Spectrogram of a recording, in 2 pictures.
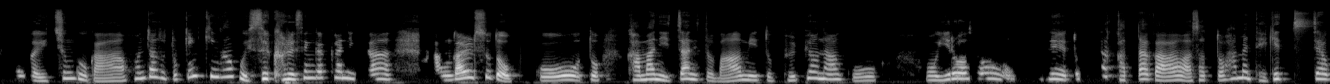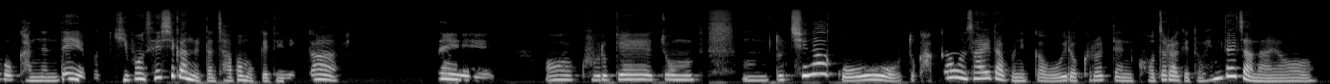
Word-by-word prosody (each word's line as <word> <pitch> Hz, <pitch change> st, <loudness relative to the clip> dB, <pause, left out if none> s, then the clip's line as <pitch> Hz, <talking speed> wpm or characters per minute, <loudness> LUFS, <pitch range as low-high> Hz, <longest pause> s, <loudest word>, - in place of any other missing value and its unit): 뭔가 195 Hz, -2 st, -4 dB
이 160 Hz, -, -2 dB
친구가 165 Hz, -, -1 dB
혼자서 295 Hz, +1 st, +2 dB
또 225 Hz, -1 st, -7 dB
낑낑하고 360 Hz, -, +2 dB
있을 260 Hz, +7 st, +5 dB
거를 240 Hz, -2 st, +5 dB
생각하니까 290 Hz, -5 st, 0 dB, 0.5 s
안 200 Hz, -, +3 dB
갈 305 Hz, +3 st, +6 dB
수도 330 Hz, +8 st, +3 dB
없고 200 Hz, -, +3 dB
또 200 Hz, -1 st, +1 dB, 0.2 s
가만히 215 Hz, +1 st, +4 dB
있자니 240 Hz, +6 st, +2 dB
또 170 Hz, -, -6 dB
마음이 195 Hz, +8 st, 0 dB
또 175 Hz, -, -7 dB
불편하고 225 Hz, -, -1 dB, 0.5 s
어 195 Hz, 0 st, 0 dB
이래서 265 Hz, +7 st, +5 dB, 0.8 s
네 235 Hz, -4 st, +2 dB
또 245 Hz, -, -5 dB, 0.2 s
'딱 390 Hz, -1 st, -6 dB
갔다가 200 Hz, -2 st, +1 dB
와서 200 Hz, +2 st, -2 dB
또 200 Hz, -, -2 dB
하면 275 Hz, +4 st, 0 dB
되겠지.' 245 Hz, +8 st, -3 dB
하고 225 Hz, -3 st, 0 dB
갔는데 170 Hz, +8 st, -1 dB
뭐 155 Hz, -, -20 dB
기본 255 Hz, +5 st, +1 dB
3 305 Hz, +6 st, -1 dB
시간을 325 Hz, -, +3 dB
일단 160 Hz, -2 st, -7 dB
잡아먹게 170 Hz, -2 st, -4 dB
되니까 180 Hz, +8 st, -3 dB, 1.0 s
네. 205 Hz, -10 st, +1 dB, 0.5 s
어 210 Hz, +2 st, -3 dB
그르게 220 Hz, +1 st, 0 dB
좀 215 Hz, -1 st, -1 dB, 0.5 s
음 185 Hz, 0 st, -7 dB
또 205 Hz, +1 st, -3 dB
친하고 210 Hz, -, +3 dB
또 195 Hz, -, -10 dB
가까운 305 Hz, +6 st, 0 dB
사이다 275 Hz, -2 st, +1 dB
보니까 165 Hz, -1 st, -6 dB
오히려 170 Hz, +4 st, -2 dB
그럴 195 Hz, +1 st, -5 dB
땐 165 Hz, -4 st, -6 dB
거절하기 190 Hz, 0 st, -3 dB
더 155 Hz, -2 st, -11 dB
힘들잖아요. 155 Hz, -, 0 dB
210 Hz, 270 characters per minute, -20 LUFS, 180-260 Hz, 1.0 s, 갈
